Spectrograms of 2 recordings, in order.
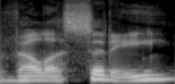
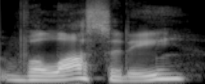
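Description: First: It is said as two parts, velo city. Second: It is said as the ordinary word velocity.

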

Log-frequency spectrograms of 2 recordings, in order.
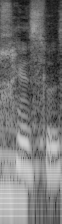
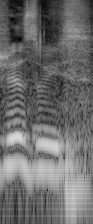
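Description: First: The name has a Spanish pronunciation. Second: The name has a Portuguese pronunciation. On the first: The speaker calls it wrong. "not Jesus" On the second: The speaker calls it right. "It's not Spanish, so it's Jesus"

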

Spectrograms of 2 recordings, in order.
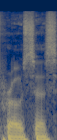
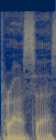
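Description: First: It is said with a Canadian pronunciation. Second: It is said with an American pronunciation. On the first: "in Canada, we tend to say process" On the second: "In America, they say process"

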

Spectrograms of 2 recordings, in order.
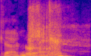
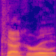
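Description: First: The last syllable sounds like 'rot', with t. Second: The last syllable sounds like 'row', no t. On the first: The speaker calls it right. "but it is not. It is Kakarot" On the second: The speaker calls it wrong. "wants to pronounce it with a row sound. So I thought it was Kakarot at first"

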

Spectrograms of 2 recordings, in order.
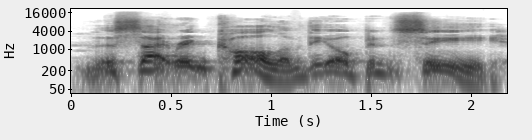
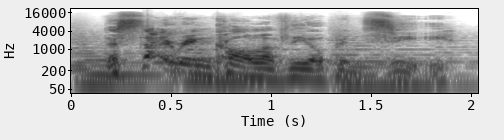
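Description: First: It is read in a put-on character voice. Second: It is read in the reader's ordinary voice. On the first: "in a Bane voice for Charles" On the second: "I'm going to veto Bane"

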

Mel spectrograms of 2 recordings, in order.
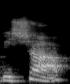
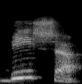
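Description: First: The stress is on the second syllable. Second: The stress is on the first syllable. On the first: The speaker calls it wrong. "second syllable, shop" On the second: The speaker calls it right. "that was bishop"

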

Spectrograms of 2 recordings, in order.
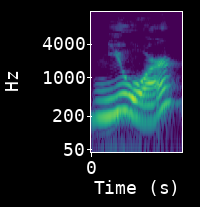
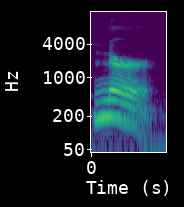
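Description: First: The syllable is said with a 'y' glide. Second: The syllable is said with a plain 'er' vowel. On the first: "nur with a y sound" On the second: "if you want to make it super easy, just say ner"

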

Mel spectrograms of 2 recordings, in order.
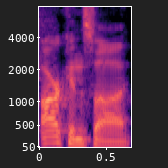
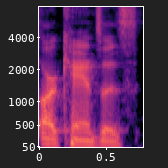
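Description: First: The word's ending does not sound like Kansas. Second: The word's ending sounds like the state Kansas. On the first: The speaker calls it right. "It's pronounced Arkansas" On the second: The speaker calls it wrong. "it's not pronounced Arkansas"

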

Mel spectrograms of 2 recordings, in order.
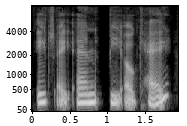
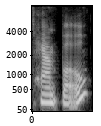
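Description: First: The word ends with a clearly sounded k. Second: The word ends without a clearly sounded k. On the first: The speaker calls it wrong. "I usually say hanbok because it's H-A-N-B-O-K" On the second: The speaker calls it right. "And so it's pronounced hanbo"

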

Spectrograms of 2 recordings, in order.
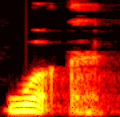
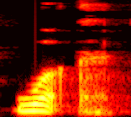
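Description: First: The R is dropped, British RP style. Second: The same.

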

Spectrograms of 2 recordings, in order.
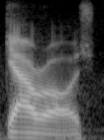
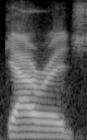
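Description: First: It is said with an American accent. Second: It is said with a British accent.

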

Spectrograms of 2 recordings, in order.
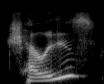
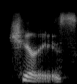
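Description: First: The first vowel sounds like in 'chair'. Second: The first vowel sounds like in 'cheer'. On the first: This is the usual way people say it. "most people say cherries" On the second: This is an unusual personal habit. "like Cheerios"

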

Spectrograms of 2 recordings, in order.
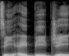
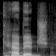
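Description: First: It is said as four separate letters. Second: It is said as one word, like cabbage. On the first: The speaker calls it wrong. "it's not pronounced CABG" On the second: The speaker calls it right. "it's actually pronounced cabbage"

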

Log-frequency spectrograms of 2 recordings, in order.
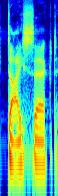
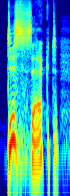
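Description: First: The first syllable sounds like 'die'. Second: The first syllable sounds like 'dis'. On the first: "most regions in America pronounce it as dissect" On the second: "Maybe there are parts of the English-speaking world that say dissect"

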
